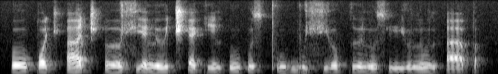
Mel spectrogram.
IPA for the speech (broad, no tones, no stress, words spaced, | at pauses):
opɔ t͡ʃʼa t͡ʃʼɤfʲɛ lɯt͡ʃʼɛkil ʔuʔuspʼubu fʲokɯlus mʲulul ʔap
